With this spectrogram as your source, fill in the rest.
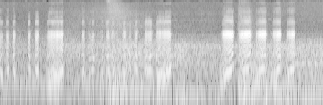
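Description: Ducks quack repeatedly in short bursts over a field, several birds calling close by with a busy cluster of loud quacks near the end.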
